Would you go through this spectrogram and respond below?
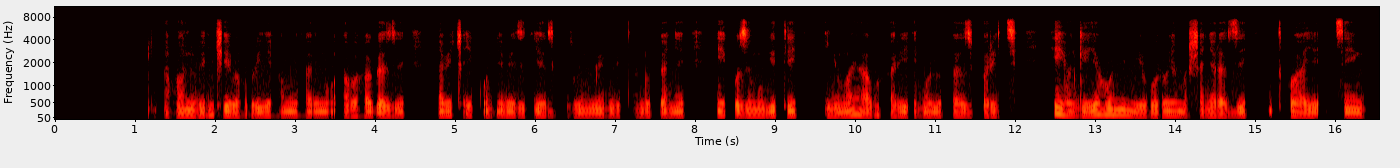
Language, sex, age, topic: Kinyarwanda, male, 18-24, government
